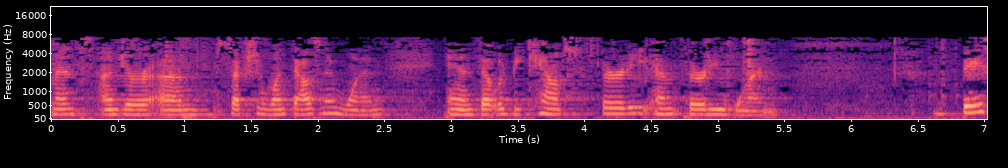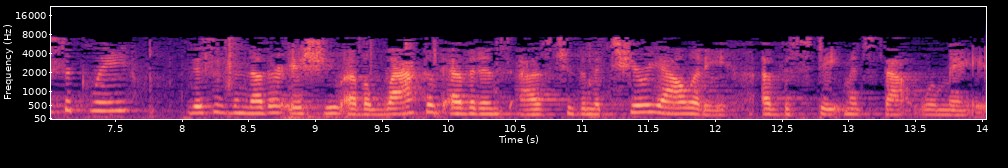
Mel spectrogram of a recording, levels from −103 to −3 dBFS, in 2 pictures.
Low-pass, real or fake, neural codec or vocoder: 7.2 kHz; real; none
